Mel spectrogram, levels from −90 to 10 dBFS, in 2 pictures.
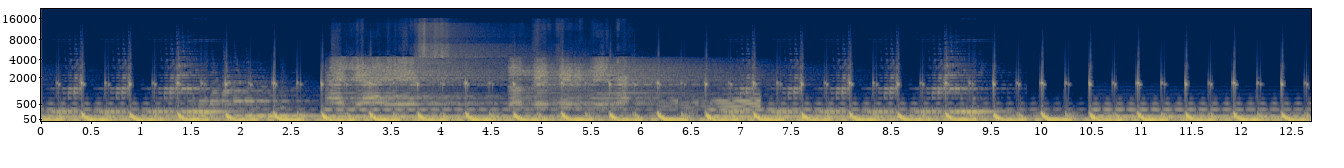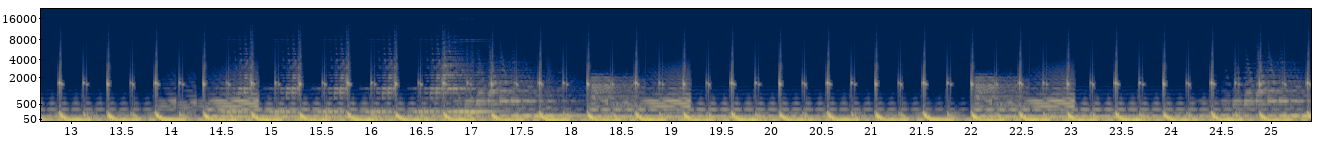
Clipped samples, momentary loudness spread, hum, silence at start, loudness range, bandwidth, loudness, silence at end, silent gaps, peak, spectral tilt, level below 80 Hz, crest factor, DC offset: under 0.1%; 3 LU; none; 0 s; 1 LU; 5.2 kHz; -18 LUFS; 0 s; none; -2 dBFS; -8 dB/octave; -16 dBFS; 12 dB; under 0.1%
